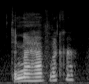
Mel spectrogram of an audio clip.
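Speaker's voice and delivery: ordinary delivery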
